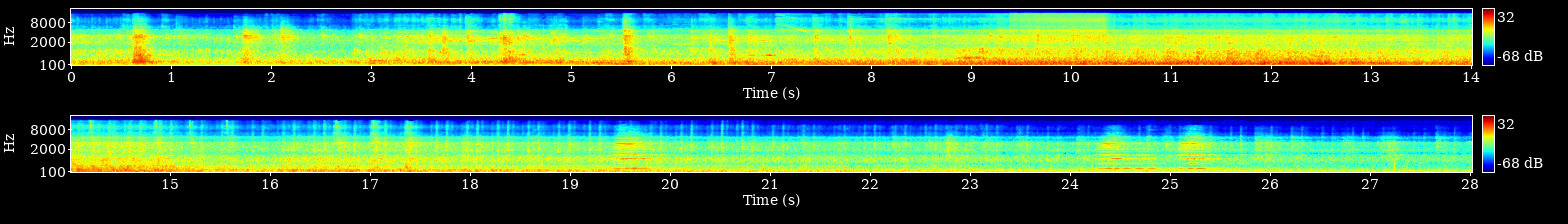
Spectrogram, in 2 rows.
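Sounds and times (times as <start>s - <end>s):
diesel train rumbling and clattering: 0.0s - 28.0s
locomotive horn blasts: 19.4s - 20.1s, 24.2s - 25.9s.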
